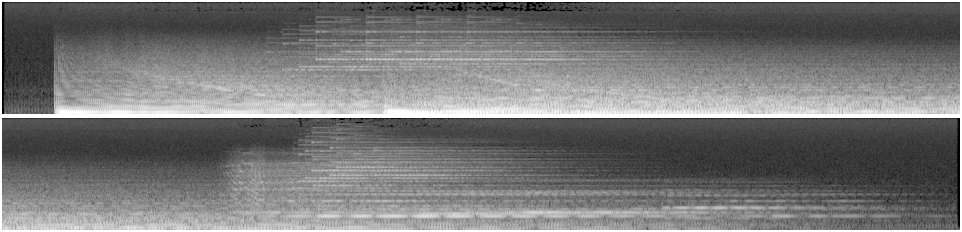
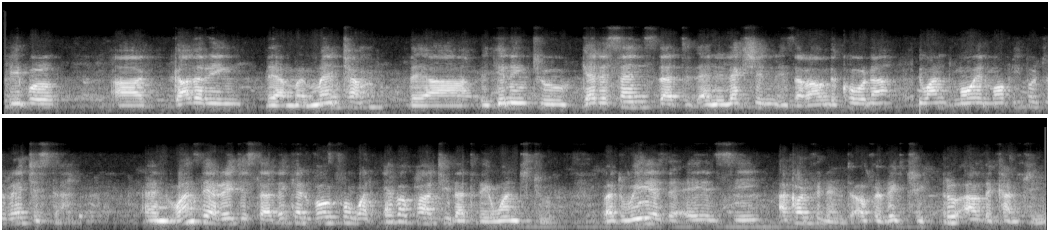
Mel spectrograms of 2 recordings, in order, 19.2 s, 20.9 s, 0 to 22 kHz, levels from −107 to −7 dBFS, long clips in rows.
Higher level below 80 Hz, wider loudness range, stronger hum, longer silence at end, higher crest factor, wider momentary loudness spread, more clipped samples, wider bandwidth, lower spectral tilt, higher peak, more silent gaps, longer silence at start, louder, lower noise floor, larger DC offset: first, -20 dBFS vs -66 dBFS; first, 17 LU vs 3 LU; neither; first, 1.75 s vs 0 s; about the same, 18 dB vs 18 dB; first, 18 LU vs 13 LU; neither; first, 13 kHz vs 7.4 kHz; about the same, -6.5 dB/octave vs -5.5 dB/octave; about the same, 0 dBFS vs -2 dBFS; neither; first, 0.5 s vs 0 s; about the same, -21 LUFS vs -20 LUFS; first, -58 dBFS vs -40 dBFS; neither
